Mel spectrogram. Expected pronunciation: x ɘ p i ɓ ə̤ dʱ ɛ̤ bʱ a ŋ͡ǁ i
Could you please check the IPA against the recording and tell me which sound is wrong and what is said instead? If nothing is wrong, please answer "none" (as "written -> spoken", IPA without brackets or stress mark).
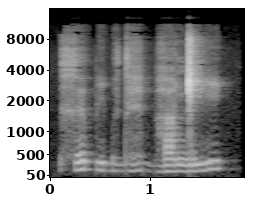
none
